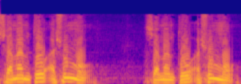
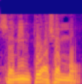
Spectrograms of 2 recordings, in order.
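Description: First: Past verb has a, present verb has u. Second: Past verb has i, present verb has a. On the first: This is the form common among people today. "يفتحون في الماضي شممت ويضمون في المضارع أشم" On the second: This is the classical eloquent form. "فعل في الماضي يفعل في المضارع"

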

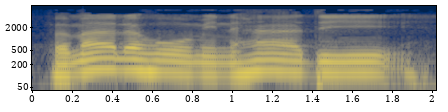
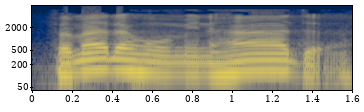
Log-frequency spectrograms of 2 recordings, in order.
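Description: First: The last word ends with a long ee vowel. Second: The last word ends without a final ee vowel. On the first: This is a permissible pausal form. "يجوز هادي بإثبات الياء ... هذا جائز" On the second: This is the preferred pausal form. "بحذف التنوين والياء في الأرجح ... هذا الأرجح"

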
